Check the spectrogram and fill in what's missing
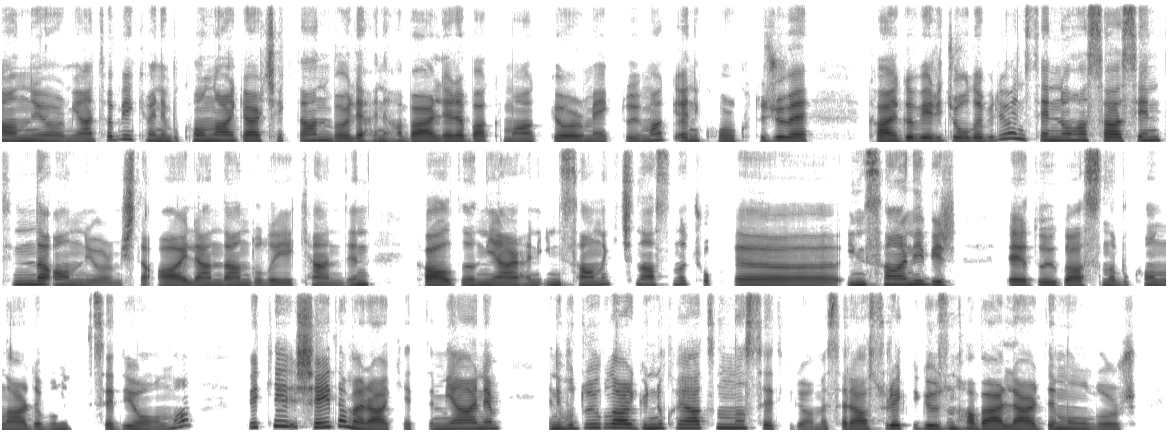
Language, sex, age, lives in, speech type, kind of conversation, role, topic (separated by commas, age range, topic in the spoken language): Turkish, female, 30-34, Spain, conversation, advice, advisor, Kontrolüm dışında olan değişikliklerle nasıl daha rahat başa çıkabilirim?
